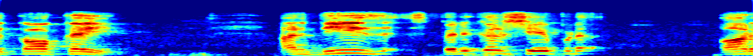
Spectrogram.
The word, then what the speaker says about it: cocci: The spherical shaped bacteria are known to the coccus, and singularly, and plurally they are pronounced as cocci.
